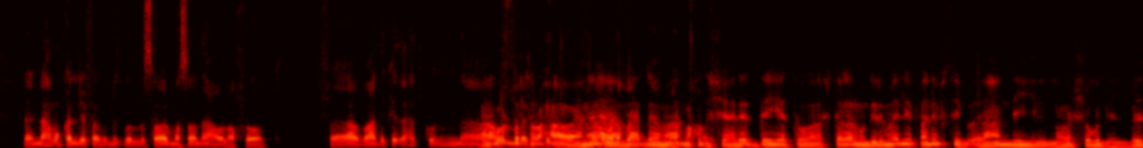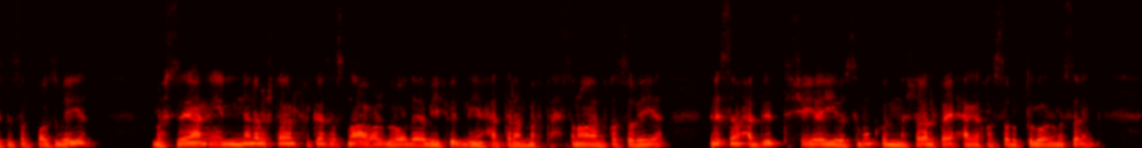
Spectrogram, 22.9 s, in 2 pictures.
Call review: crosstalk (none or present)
present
